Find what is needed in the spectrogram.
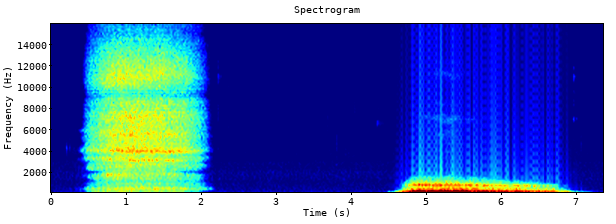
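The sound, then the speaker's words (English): One deep cleansing breath: a long, airy, hissing inhale of about a second and a half, a pause, then a louder, fuller exhale with a lower, rushing tone, with no talk. “close your eyes and for a few seconds, take a deep cleansing breath.”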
